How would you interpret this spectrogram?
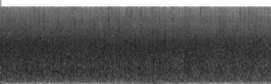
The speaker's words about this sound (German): Mal komm, gib mal einen großen Applaus heute an die albanische Fraktion. Mashallah. Mashallah.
